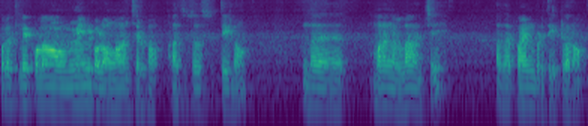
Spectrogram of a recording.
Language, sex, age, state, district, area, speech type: Tamil, male, 45-60, Tamil Nadu, Mayiladuthurai, rural, spontaneous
